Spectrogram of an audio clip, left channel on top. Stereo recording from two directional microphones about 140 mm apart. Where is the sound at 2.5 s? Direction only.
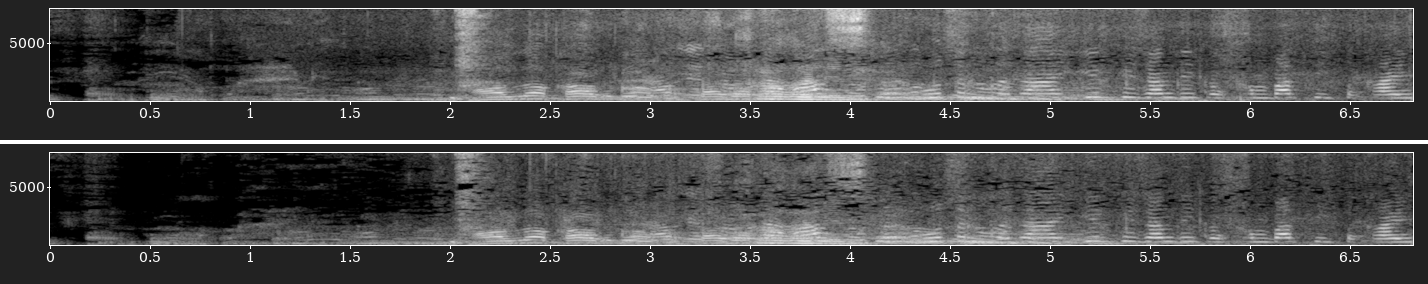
20° left (ahead or behind).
